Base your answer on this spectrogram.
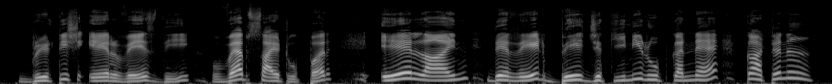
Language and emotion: Dogri, happy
